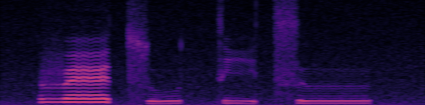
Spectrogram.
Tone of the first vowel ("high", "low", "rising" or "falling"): high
